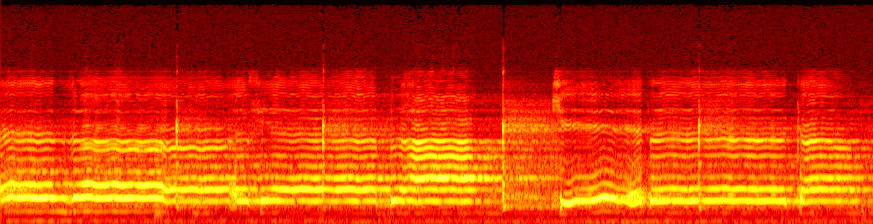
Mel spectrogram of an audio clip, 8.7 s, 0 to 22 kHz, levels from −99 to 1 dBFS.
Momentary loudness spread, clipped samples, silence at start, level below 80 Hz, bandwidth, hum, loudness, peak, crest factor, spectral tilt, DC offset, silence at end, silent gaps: 6 LU; under 0.1%; 0 s; -56 dBFS; 6.6 kHz; none; -19 LUFS; -6 dBFS; 14 dB; -4 dB/octave; under 0.1%; 0 s; none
